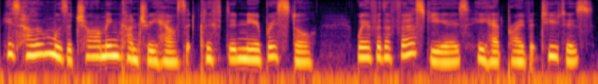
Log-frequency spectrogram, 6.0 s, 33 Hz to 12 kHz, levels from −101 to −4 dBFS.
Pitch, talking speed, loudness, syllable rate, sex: 200 Hz, 200 wpm, -16 LUFS, 5.3 syllables/s, female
